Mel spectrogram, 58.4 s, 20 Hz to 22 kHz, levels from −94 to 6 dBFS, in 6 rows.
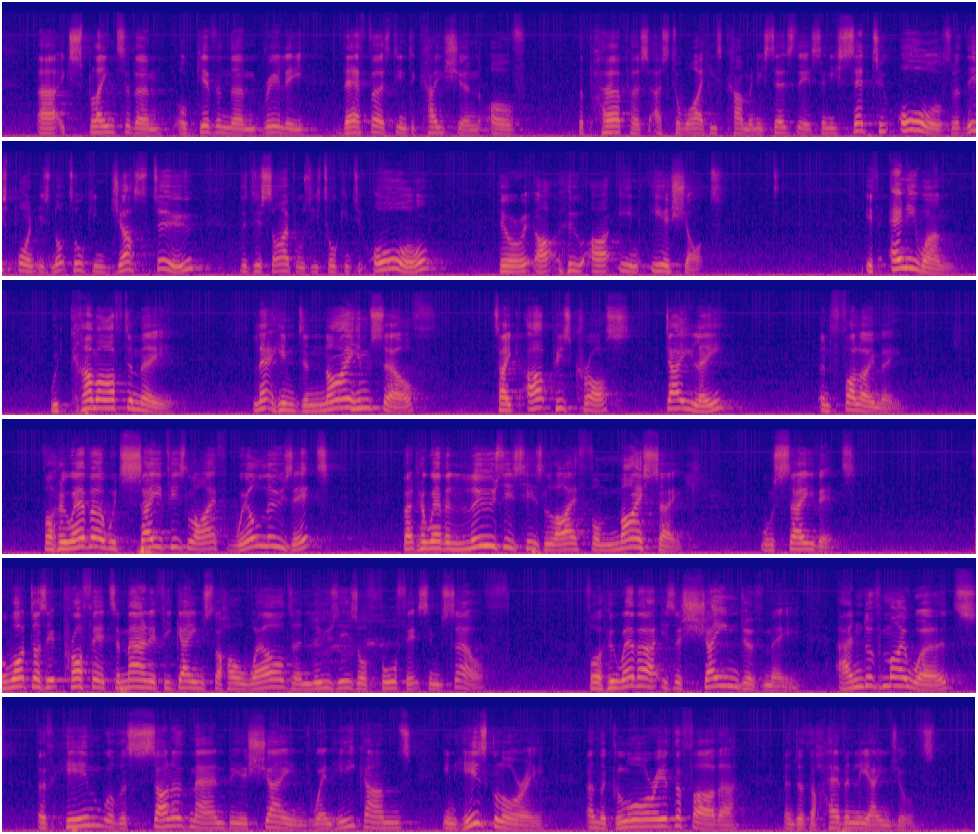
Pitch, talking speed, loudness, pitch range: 160 Hz, 145 wpm, -37 LUFS, 120-195 Hz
